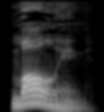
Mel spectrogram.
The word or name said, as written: mauling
